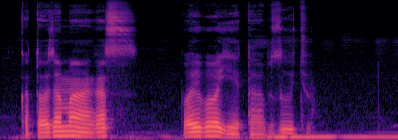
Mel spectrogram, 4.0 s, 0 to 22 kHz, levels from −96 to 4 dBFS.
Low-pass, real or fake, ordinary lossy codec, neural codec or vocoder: none; real; none; none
